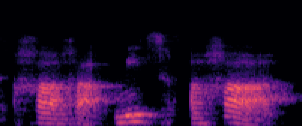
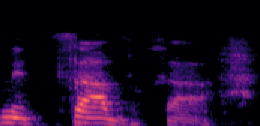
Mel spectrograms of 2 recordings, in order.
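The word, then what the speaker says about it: מְצַוְּךָ: Mitzvaha. Just think of the word mitzvah. Mitzvaha. Right. Mitzvaha. It's actually pronounced mitzavha.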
